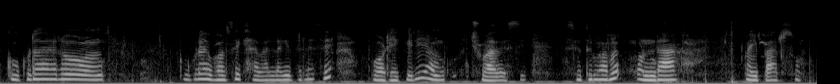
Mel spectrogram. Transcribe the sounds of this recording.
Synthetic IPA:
kukɽaɾɔ | kukɽaebʱɔlsekʰabaɾlaɡid̪alese | bɔɽ̤ekɔɾiamɔkut͡ʃʰuad̪esi | set̪ʰɔɾuame | ɔɳɖa | pajpaɾsu

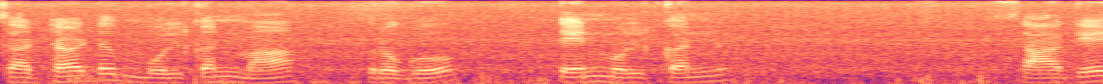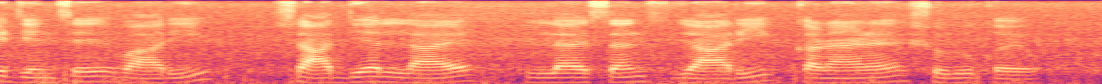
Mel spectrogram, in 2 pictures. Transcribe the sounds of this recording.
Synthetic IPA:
sɐʈʰəʈmʊlkənɪ̆mã | ɾoːɡoʈeːnmʊlkənɪ̆ | saːɡed͡ʑɪnɪ̆seʋaːɾi | ʃaːd̪ʱijəlaːɪ | laːsənsd͡ʑaːɾikɐɾaːɪɽ̃ʊʃʊɾukɐjoː

